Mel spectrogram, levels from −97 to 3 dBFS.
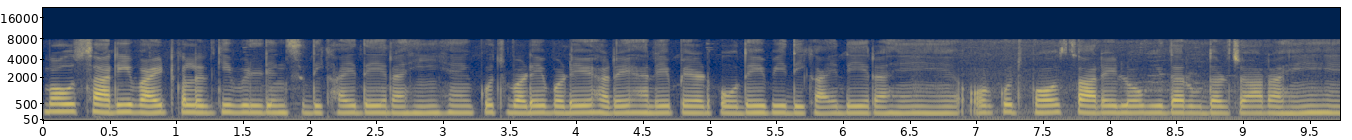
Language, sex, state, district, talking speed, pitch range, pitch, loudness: Hindi, female, Chhattisgarh, Balrampur, 195 wpm, 205-215 Hz, 210 Hz, -21 LUFS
